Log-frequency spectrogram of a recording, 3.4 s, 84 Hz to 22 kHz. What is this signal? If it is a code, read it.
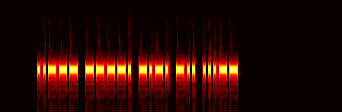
Morse code, heard as a keyed tone, about 44 wpm, 700 Hz. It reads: 29CD3
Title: Code Groups - 5 Letter:Numbers - 45wpm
